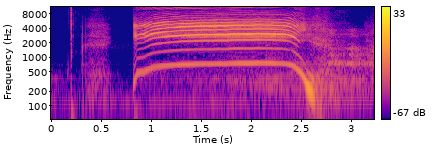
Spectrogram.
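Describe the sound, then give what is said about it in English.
A young girl squeals excitedly at a seashell during a beach house stay. The high-pitched squeal holds steady for nearly two seconds, then slides down in pitch, after a couple of brief soft sounds. “that is the excited squealing noise that she makes anytime she sees pretty much any seashell at all”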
